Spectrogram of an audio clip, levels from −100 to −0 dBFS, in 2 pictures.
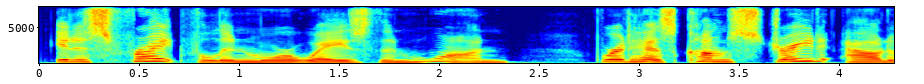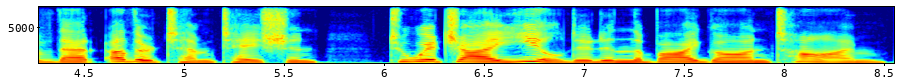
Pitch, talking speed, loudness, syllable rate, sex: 235 Hz, 190 wpm, -17 LUFS, 4.4 syllables/s, female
